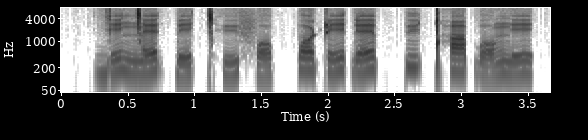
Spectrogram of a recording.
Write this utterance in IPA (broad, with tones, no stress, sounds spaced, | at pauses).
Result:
ɡ e˧˥˧ ŋ͡ǀ ɛ˧˥˧ k͡p e˩˥ ǀʰ y˩˥ f ɔ˩˥ pː ɔ˥ ʈ e˧˥˧ ɗ ɛ˧˥˧ pː y˥ ǃʰ ɑ˥ ɓ ɔ˩˥ ŋ e˧˥˧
